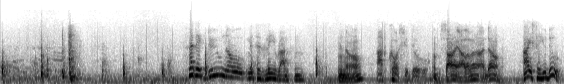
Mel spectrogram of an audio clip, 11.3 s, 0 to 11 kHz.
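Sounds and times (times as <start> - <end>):
wooden door swinging shut: 0.0 - 2.2
speech: 3.8 - 6.2, 6.8 - 11.2.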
